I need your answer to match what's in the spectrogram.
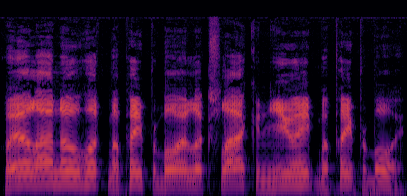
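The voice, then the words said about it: Put-on Texas accent. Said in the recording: “every middle-aged authority figure had a Texas accent”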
